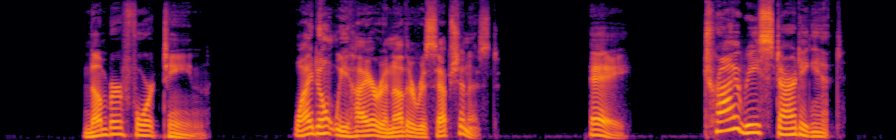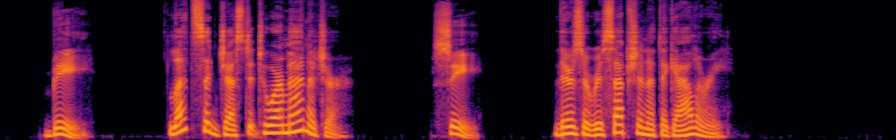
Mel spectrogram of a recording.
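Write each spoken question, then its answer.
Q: Why don't we hire another receptionist?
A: B: Let's suggest it to our manager.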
